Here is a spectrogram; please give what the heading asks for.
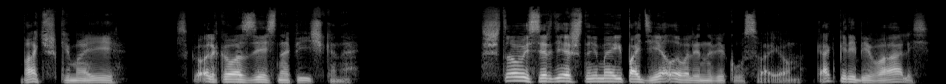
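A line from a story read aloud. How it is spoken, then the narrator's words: Tender, sighing. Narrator (Russian): он умилился духом и, вздохнувши, произнес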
